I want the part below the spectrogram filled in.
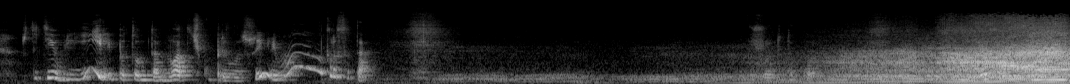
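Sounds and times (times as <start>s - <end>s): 
speech: 0.2s - 3.8s
motorcycle engine revving as it passes by: 3.7s - 10.7s.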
